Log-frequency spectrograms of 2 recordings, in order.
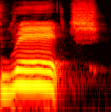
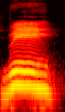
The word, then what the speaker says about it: rich: I feel like when you bring in the ch, it gives it more edge to the sound, and it's not just fading out like that's re.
